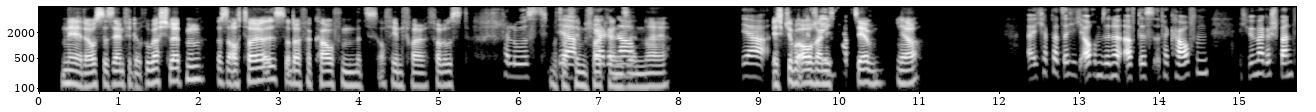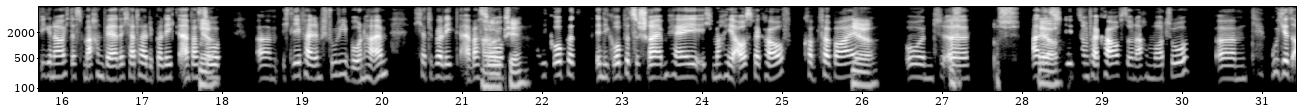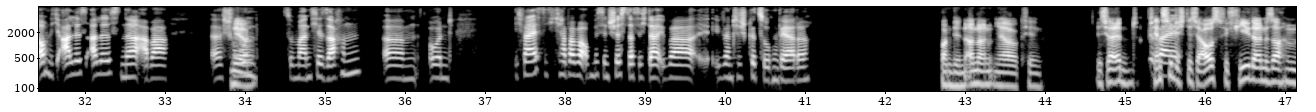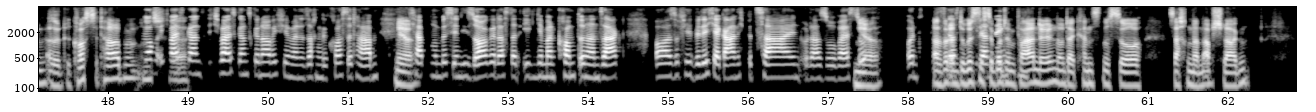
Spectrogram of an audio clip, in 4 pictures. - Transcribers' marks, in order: chuckle; unintelligible speech
- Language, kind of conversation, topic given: German, unstructured, Wie gehst du im Alltag mit Geldsorgen um?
